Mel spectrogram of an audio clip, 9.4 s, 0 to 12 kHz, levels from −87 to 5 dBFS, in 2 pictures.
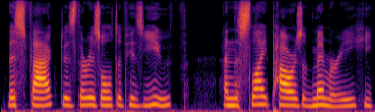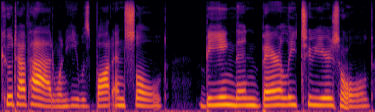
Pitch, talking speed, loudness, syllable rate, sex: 210 Hz, 190 wpm, -19 LUFS, 4.3 syllables/s, female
